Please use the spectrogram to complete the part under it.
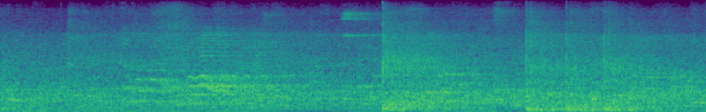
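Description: Spectators murmur and chatter in a large echoing hall.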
